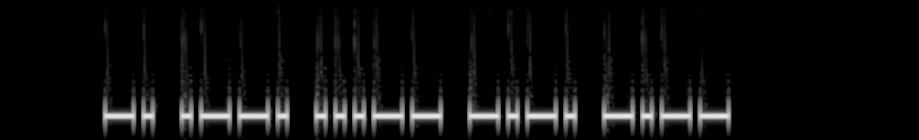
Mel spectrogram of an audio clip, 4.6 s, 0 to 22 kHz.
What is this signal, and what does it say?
Morse code, heard as a keyed tone, about 33 wpm, 700 Hz. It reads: NP3CY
